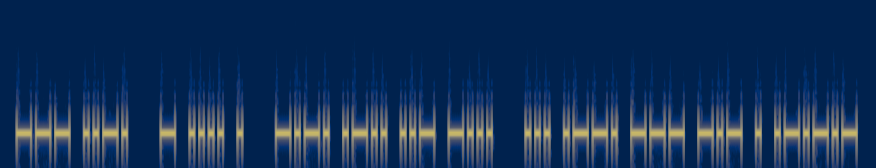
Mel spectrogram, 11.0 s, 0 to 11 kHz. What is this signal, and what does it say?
Morse code, heard as a keyed tone, about 20 wpm, 700 Hz. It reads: OF THE CLUB SPOKE.
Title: Sentences with 4-Word Phrases - Spoken Beginning - 20wpm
